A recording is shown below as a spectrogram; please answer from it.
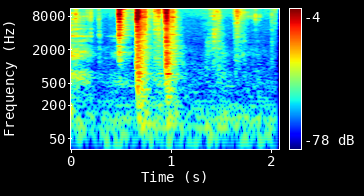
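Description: A few sharp little clicks and knocks of a plastic power plug being worked onto an IDE-to-SATA adapter inside a computer case: three in quick succession, about half a second to a second in.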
